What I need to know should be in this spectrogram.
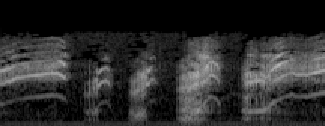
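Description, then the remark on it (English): A pig grunts and squeals in a quick run of about five fairly loud bursts, some rising into high, whiny squeals, with no talking over them. “Well, there's no mistaking it now. You are turning into a pig.”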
